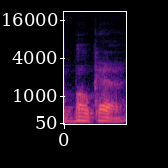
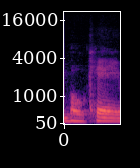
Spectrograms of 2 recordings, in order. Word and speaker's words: bokeh: do you speak it so Boca is what it was now you hear all kinds of people saying bouquet bouquet and everything else sweet sweet bokeh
